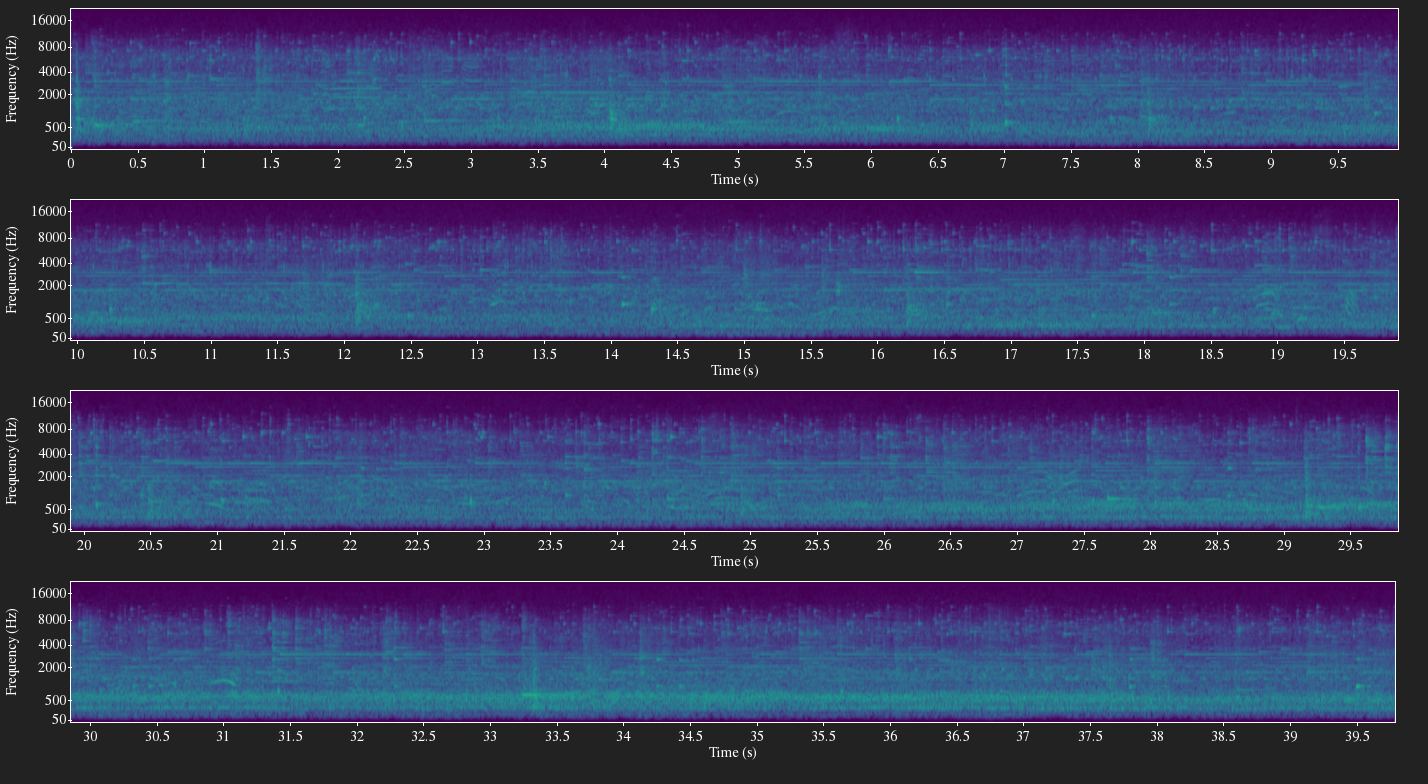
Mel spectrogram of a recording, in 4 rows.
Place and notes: Harmonic Fields, Distant
On The southern edge of the installation, sitting on a rock with the wind blowing the sound towards the mic.
Lakes Alive brought French artist and composer, Pierre Sauvageot (Lieux Publics, France) to create an interactive musical soundscape on Birkrigg Common, near Ulverston, Cumbria from 3-5 June 2011.
500 Aeolian instruments (after the Greek god, Aeolus, keeper of the wind) were installed for 3 days upon the Common. The instruments were played and powered only by the wind, creating an enchanting musical soundscape which could be experienced as you rested or moved amongst the instruments.
The installation used a mixture of traditional and purpose built wind instruments. For example metal and wood wind cellos, long strings, flutes, Balinese paddyfield scarecrows, sirens, gongs, drums, bells, harps and bamboo organs. They were organised into six movements, each named after a different wind from around the world.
